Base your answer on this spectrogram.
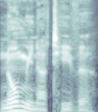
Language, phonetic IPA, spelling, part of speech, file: German, [ˈnoːminaˌtiːvə], Nominative, noun, De-Nominative.ogg
- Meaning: nominative/accusative/genitive plural of Nominativ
